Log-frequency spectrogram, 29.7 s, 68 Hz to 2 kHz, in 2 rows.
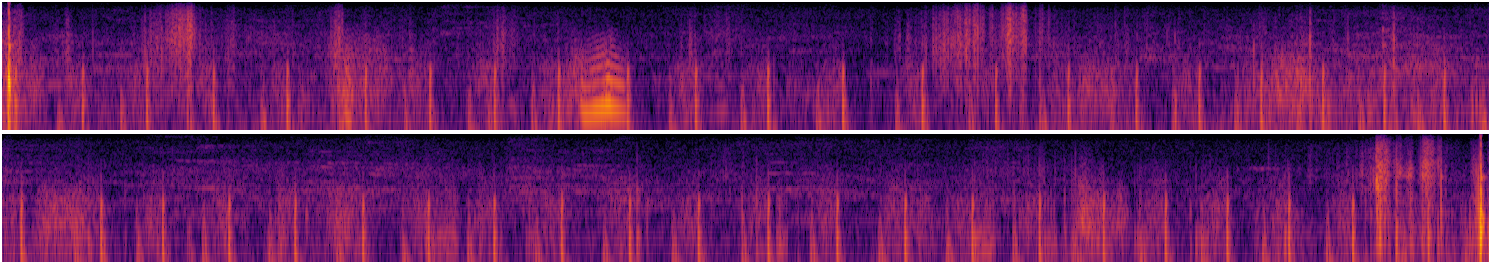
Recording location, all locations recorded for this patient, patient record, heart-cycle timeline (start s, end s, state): aortic valve (AV)
aortic valve (AV)+pulmonary valve (PV)+tricuspid valve (TV)+mitral valve (MV)
#Age: Child
#Sex: Female
#Height: 133.0 cm
#Weight: 29.2 kg
#Pregnancy status: False
#Murmur: Present
#Murmur locations: aortic valve (AV)+mitral valve (MV)+pulmonary valve (PV)+tricuspid valve (TV)
#Most audible location: mitral valve (MV)
#Systolic murmur timing: Holosystolic
#Systolic murmur shape: Plateau
#Systolic murmur grading: III/VI or higher
#Systolic murmur pitch: Medium
#Systolic murmur quality: Musical
#Diastolic murmur timing: nan
#Diastolic murmur shape: nan
#Diastolic murmur grading: nan
#Diastolic murmur pitch: nan
#Diastolic murmur quality: nan
#Outcome: Abnormal
#Campaign: 2014 screening campaign
0.00	0.16	unannotated
0.16	0.30	systole
0.30	0.38	S2
0.38	0.54	diastole
0.54	0.64	S1
0.64	0.78	systole
0.78	0.88	S2
0.88	1.16	diastole
1.16	1.28	S1
1.28	1.42	systole
1.42	1.52	S2
1.52	1.82	diastole
1.82	1.94	S1
1.94	2.08	systole
2.08	2.20	S2
2.20	2.56	diastole
2.56	2.68	S1
2.68	2.82	systole
2.82	2.92	S2
2.92	3.36	diastole
3.36	3.52	S1
3.52	3.64	systole
3.64	3.76	S2
3.76	4.02	diastole
4.02	4.14	S1
4.14	4.26	systole
4.26	4.32	S2
4.32	4.66	diastole
4.66	4.76	S1
4.76	4.90	systole
4.90	5.00	S2
5.00	5.28	diastole
5.28	5.37	S1
5.37	5.55	systole
5.55	5.61	S2
5.61	5.85	diastole
5.85	5.95	S1
5.95	6.24	systole
6.24	6.31	S2
6.31	6.66	diastole
6.66	6.76	S1
6.76	6.92	systole
6.92	7.02	S2
7.02	7.38	diastole
7.38	7.50	S1
7.50	7.64	systole
7.64	7.74	S2
7.74	8.12	diastole
8.12	8.24	S1
8.24	8.38	systole
8.38	8.48	S2
8.48	8.92	diastole
8.92	9.04	S1
9.04	9.18	systole
9.18	9.28	S2
9.28	9.64	diastole
9.64	9.76	S1
9.76	9.92	systole
9.92	10.02	S2
10.02	10.38	diastole
10.38	10.50	S1
10.50	10.64	systole
10.64	10.74	S2
10.74	11.04	diastole
11.04	11.18	S1
11.18	11.32	systole
11.32	11.42	S2
11.42	11.70	diastole
11.70	11.80	S1
11.80	11.94	systole
11.94	12.06	S2
12.06	12.32	diastole
12.32	12.42	S1
12.42	12.56	systole
12.56	12.66	S2
12.66	12.94	diastole
12.94	13.06	S1
13.06	13.18	systole
13.18	13.30	S2
13.30	13.56	diastole
13.56	13.68	S1
13.68	13.80	systole
13.80	13.90	S2
13.90	14.14	diastole
14.14	14.26	S1
14.26	14.40	systole
14.40	14.50	S2
14.50	14.78	diastole
14.78	14.90	S1
14.90	15.04	systole
15.04	15.14	S2
15.14	15.58	diastole
15.58	15.70	S1
15.70	15.84	systole
15.84	15.96	S2
15.96	16.22	diastole
16.22	16.34	S1
16.34	16.46	systole
16.46	16.54	S2
16.54	16.88	diastole
16.88	16.98	S1
16.98	17.12	systole
17.12	17.22	S2
17.22	17.52	diastole
17.52	17.64	S1
17.64	17.78	systole
17.78	17.88	S2
17.88	18.20	diastole
18.20	18.32	S1
18.32	18.46	systole
18.46	18.56	S2
18.56	18.86	diastole
18.86	18.98	S1
18.98	19.12	systole
19.12	19.22	S2
19.22	19.52	diastole
19.52	19.64	S1
19.64	19.78	systole
19.78	19.86	S2
19.86	20.18	diastole
20.18	20.30	S1
20.30	20.44	systole
20.44	20.54	S2
20.54	20.88	diastole
20.88	20.98	S1
20.98	21.12	systole
21.12	21.24	S2
21.24	21.56	diastole
21.56	21.68	S1
21.68	21.82	systole
21.82	21.92	S2
21.92	22.26	diastole
22.26	22.38	S1
22.38	22.52	systole
22.52	22.62	S2
22.62	22.96	diastole
22.96	23.06	S1
23.06	23.20	systole
23.20	23.30	S2
23.30	23.64	diastole
23.64	23.74	S1
23.74	23.88	systole
23.88	23.98	S2
23.98	24.30	diastole
24.30	24.42	S1
24.42	24.56	systole
24.56	24.68	S2
24.68	24.98	diastole
24.98	25.10	S1
25.10	25.22	systole
25.22	25.32	S2
25.32	25.62	diastole
25.62	25.74	S1
25.74	25.86	systole
25.86	25.96	S2
25.96	26.24	diastole
26.24	26.36	S1
26.36	26.48	systole
26.48	26.58	S2
26.58	26.86	diastole
26.86	26.98	S1
26.98	27.10	systole
27.10	27.20	S2
27.20	27.46	diastole
27.46	27.58	S1
27.58	27.72	systole
27.72	27.82	S2
27.82	28.12	diastole
28.12	28.22	S1
28.22	28.36	systole
28.36	28.46	S2
28.46	28.84	diastole
28.84	28.96	S1
28.96	29.10	systole
29.10	29.20	S2
29.20	29.52	diastole
29.52	29.74	S1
